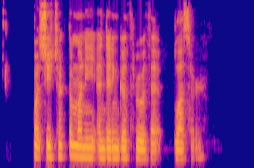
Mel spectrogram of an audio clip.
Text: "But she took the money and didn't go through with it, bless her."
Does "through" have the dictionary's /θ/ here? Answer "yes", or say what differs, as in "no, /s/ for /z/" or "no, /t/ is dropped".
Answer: yes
